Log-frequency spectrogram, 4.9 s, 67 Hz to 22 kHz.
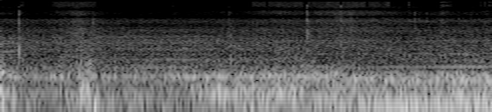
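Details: Lochinvar Knight modulating condensing gas boiler (2007–2008 install, unserviced for years) overshoots toward 200°F with deep, uneven rumble, crackles and knocks: kettling with no water flow. The primary circulator is only warm and not moving; a failed boiler pump relay was found.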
